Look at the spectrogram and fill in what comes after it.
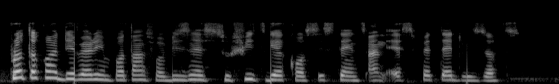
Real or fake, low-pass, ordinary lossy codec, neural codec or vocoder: real; 7.2 kHz; none; none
